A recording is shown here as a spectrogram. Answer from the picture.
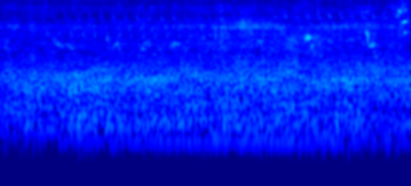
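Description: Faint bird chirps over a steady outdoor background hiss.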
